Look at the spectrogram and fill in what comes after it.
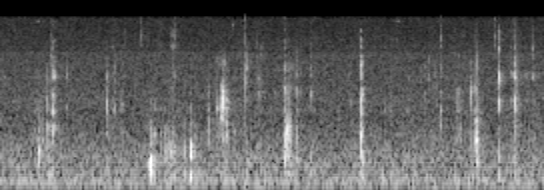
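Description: Faint chewing of a Kamome no Tamago, a soft cake sweet, with scattered small mouth clicks.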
